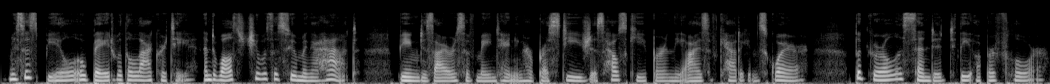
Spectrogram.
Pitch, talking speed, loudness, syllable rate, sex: 185 Hz, 185 wpm, -21 LUFS, 5.9 syllables/s, female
